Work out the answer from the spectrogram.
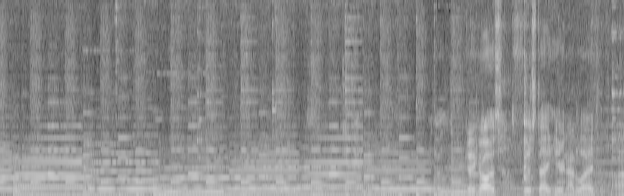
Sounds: speech
glass
music

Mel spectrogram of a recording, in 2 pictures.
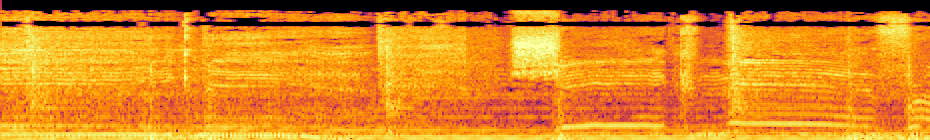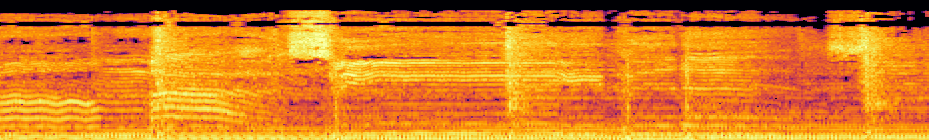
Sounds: music

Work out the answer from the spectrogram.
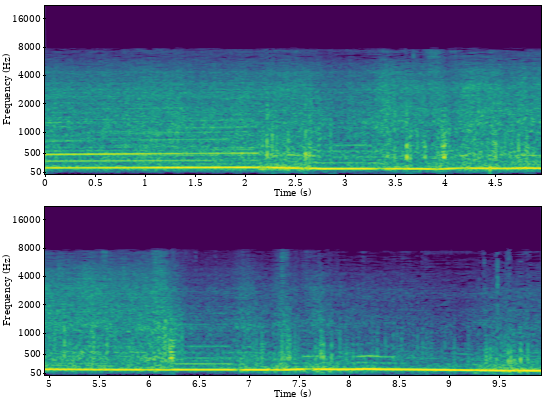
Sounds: vehicle
motor vehicle (road)
car

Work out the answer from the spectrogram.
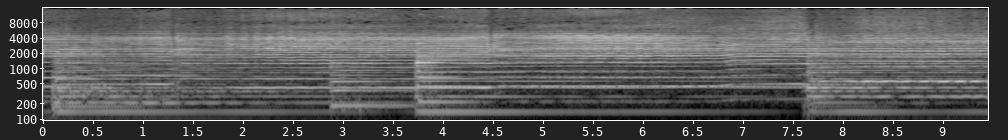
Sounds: string section

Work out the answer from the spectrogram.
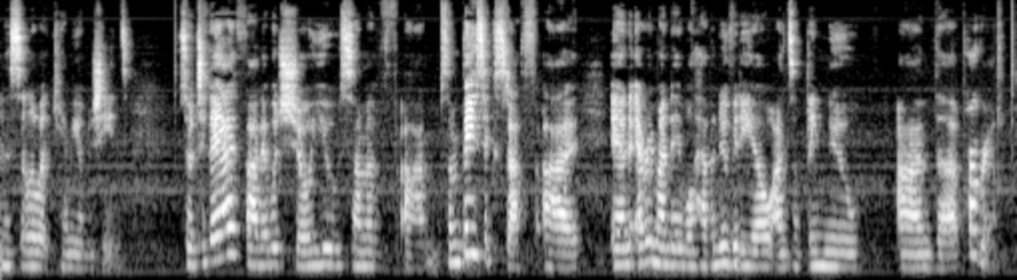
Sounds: speech

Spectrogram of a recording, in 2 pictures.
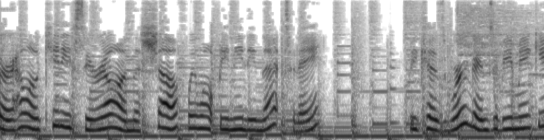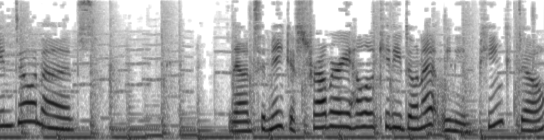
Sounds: music
speech

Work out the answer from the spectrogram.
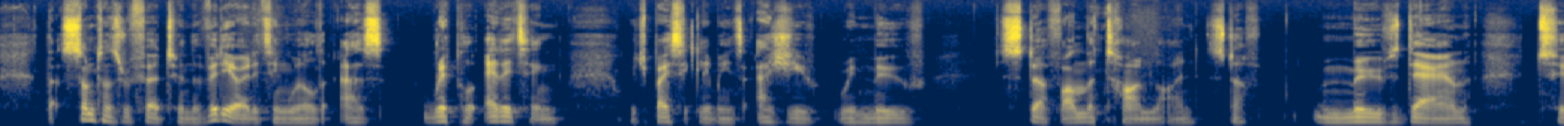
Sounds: speech

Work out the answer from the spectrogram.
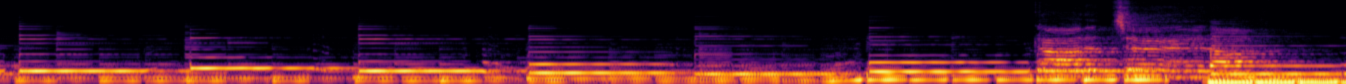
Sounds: music

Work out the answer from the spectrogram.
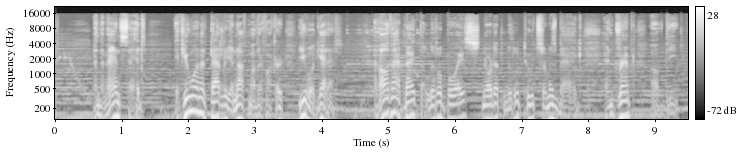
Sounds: speech
music

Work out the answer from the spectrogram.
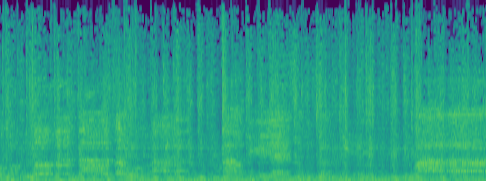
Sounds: music

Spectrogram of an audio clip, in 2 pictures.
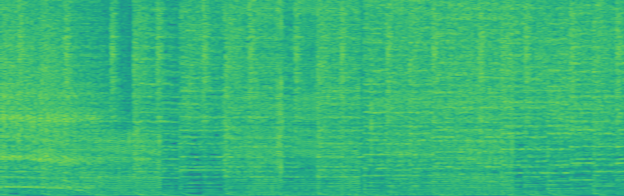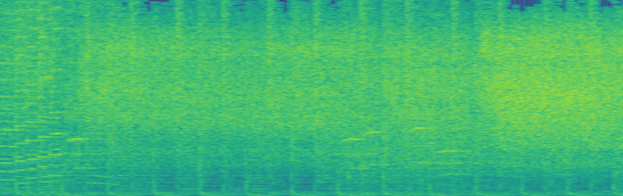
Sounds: music

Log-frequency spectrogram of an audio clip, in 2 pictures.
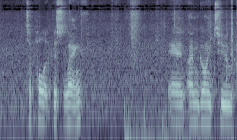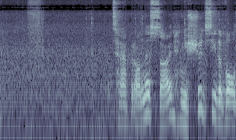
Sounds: speech
inside a large room or hall

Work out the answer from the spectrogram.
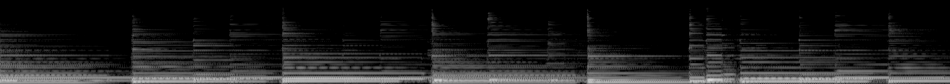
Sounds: plucked string instrument
musical instrument
strum
guitar
playing acoustic guitar
music
acoustic guitar

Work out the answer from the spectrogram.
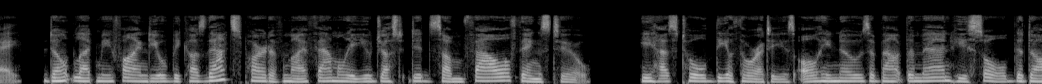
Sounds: speech

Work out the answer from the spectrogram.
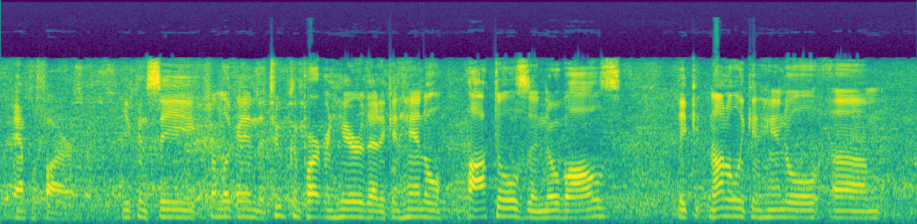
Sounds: speech

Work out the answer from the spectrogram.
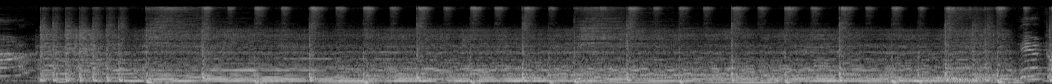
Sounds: rock and roll
music

